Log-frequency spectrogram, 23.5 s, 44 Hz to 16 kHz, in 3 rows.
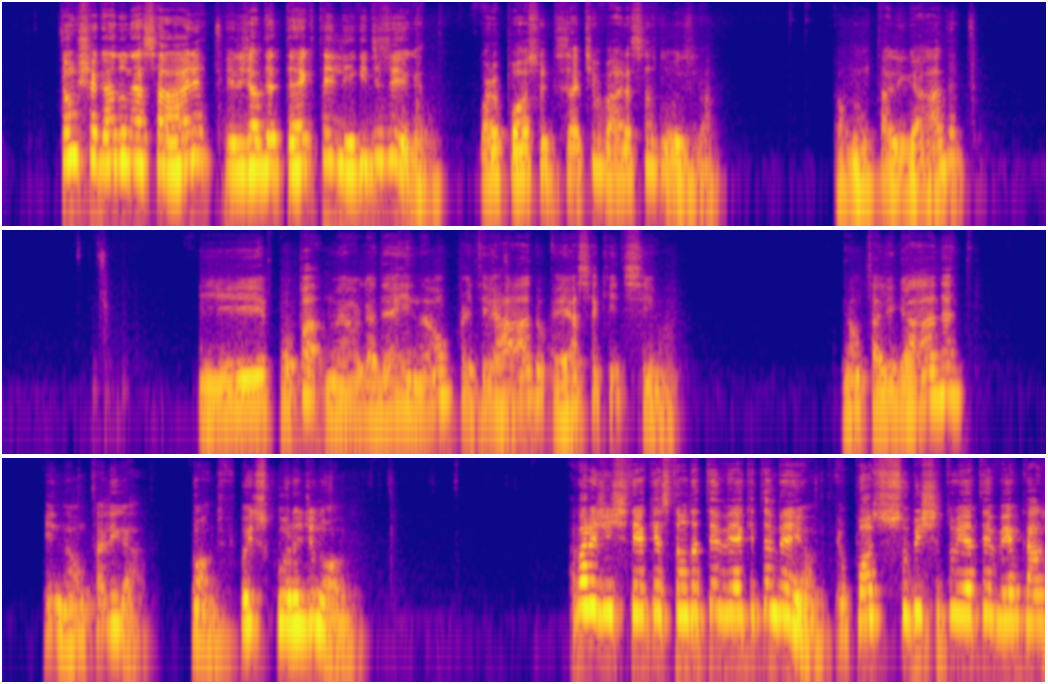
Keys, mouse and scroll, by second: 0.0-1.3 typing, 1.0-2.6 right drag, 3.2 right click, 4.1 click, 5.8 click, 6.9-9.7 right drag, 7.2 a, 8.3 s, 10.7 click, 11.3 right click, 11.5 d, 12.4 click, 13.9 click, 14.9 click, 16.1 click, 16.7-19.6 right drag, 17.1-19.8 typing, 20.1 click, 21.5 right click.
